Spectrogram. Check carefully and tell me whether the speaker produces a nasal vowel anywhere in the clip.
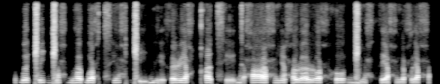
yes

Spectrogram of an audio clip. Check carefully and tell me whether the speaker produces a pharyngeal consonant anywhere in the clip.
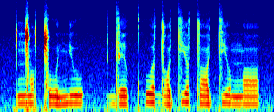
no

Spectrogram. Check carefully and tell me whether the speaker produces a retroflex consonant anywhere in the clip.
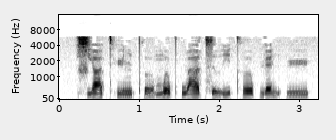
no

